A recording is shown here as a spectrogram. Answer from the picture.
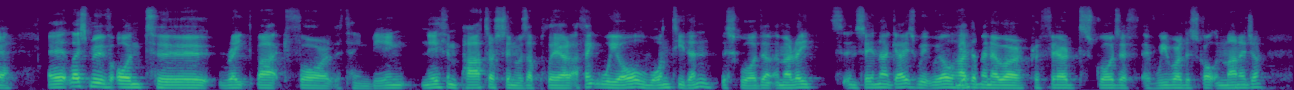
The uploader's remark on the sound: round the zoom call table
